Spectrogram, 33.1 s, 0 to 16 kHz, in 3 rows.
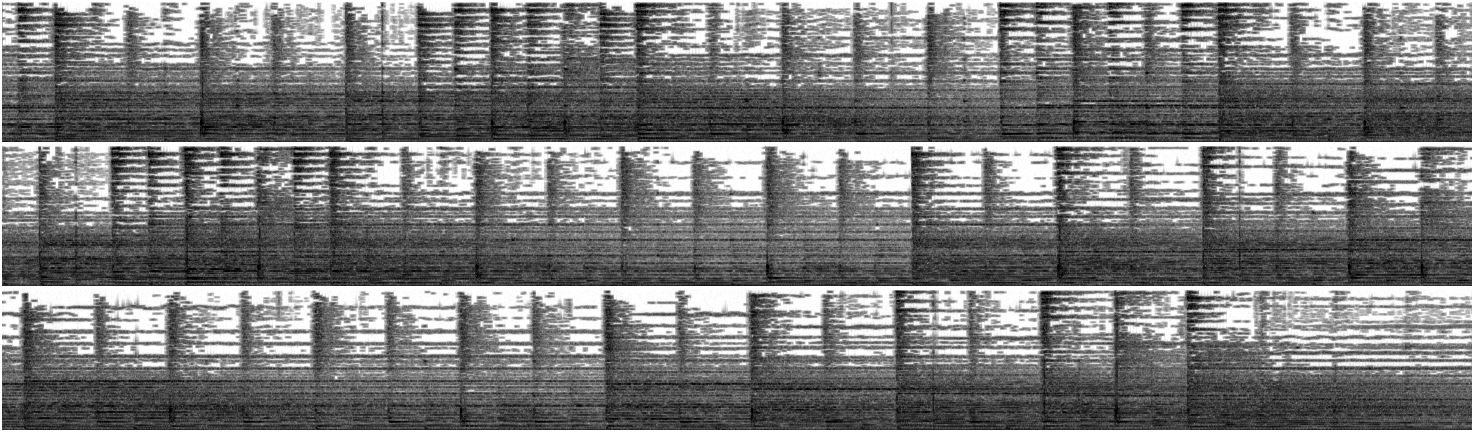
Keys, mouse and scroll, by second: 0.7 click, 3.6 click, 6.5 click, 6.8 click, 8.2-10.8 typing, 9.0 ctrl+click, 10.9-13.1 drag.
